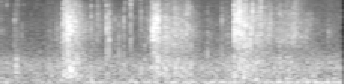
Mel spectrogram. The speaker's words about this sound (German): Und nun sieht man es auch schon zwischen den Bäumen des Waldes hindurch. Das Grau der Steinfelder. Und plötzlich machen auch wir mit jedem unserer Schritte diese markanten Geräusche.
